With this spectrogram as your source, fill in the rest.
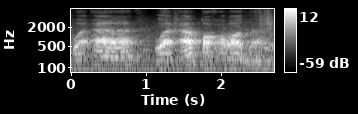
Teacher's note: Sama juga hamzah dengan qaf. Qaf tebal, hamzah nipis. Senyumkan hamzah, tebalkan qaf.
